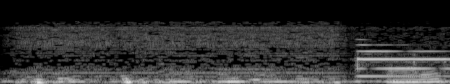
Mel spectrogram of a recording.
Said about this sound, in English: Ah, the bell is tolled.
